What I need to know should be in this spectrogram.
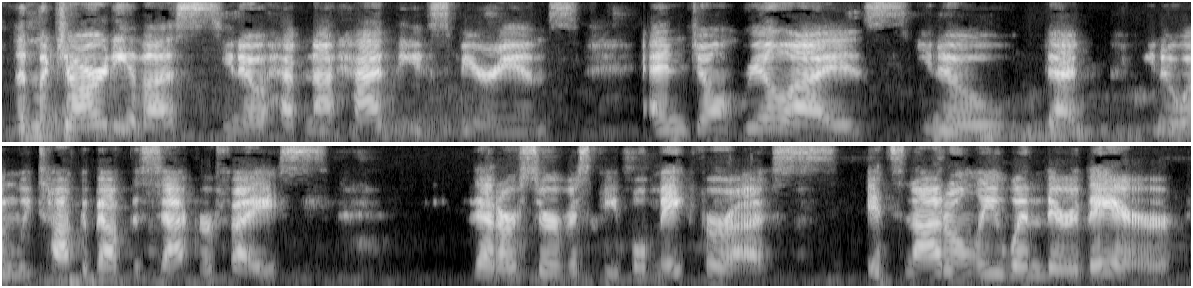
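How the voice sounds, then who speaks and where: Female interview host, middle-aged, bright and slightly low, filler-heavy casual delivery. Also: moderate pace, a little hiss or hum, rough recording. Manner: many fillers, warm thanks to guests. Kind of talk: conversational interview.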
